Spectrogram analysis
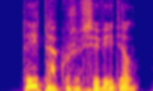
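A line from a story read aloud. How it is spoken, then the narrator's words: Mumble. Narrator (Russian): пробормотала Мэри Джейн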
